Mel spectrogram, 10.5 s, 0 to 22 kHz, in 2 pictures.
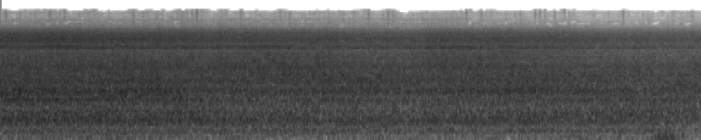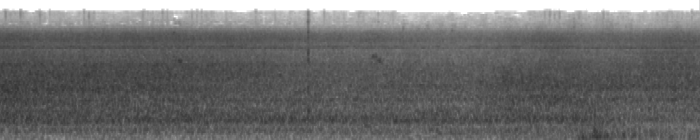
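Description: Twin GE90 jet engines of a Singapore Airlines Boeing 777-300ER running as it taxis past: a steady rush of jet noise with a high whine, gradually fading as the aircraft moves away. Two short low thumps come about halfway through and near the end.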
